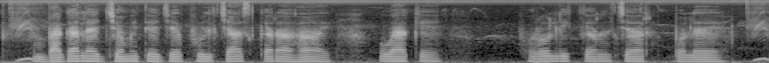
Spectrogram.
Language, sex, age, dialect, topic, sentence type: Bengali, male, 18-24, Jharkhandi, agriculture, statement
